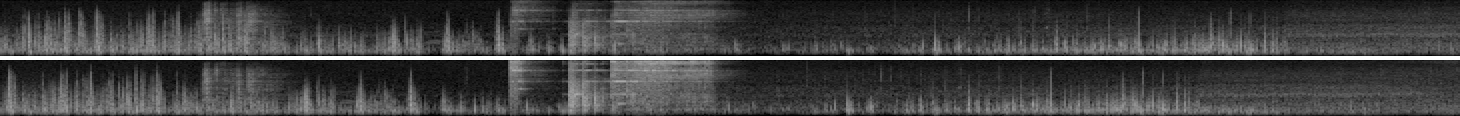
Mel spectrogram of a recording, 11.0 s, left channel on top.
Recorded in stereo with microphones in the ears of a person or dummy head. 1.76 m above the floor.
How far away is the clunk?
About 1.1 m.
